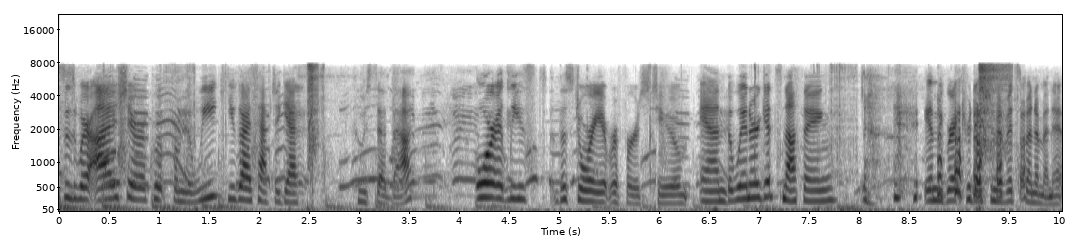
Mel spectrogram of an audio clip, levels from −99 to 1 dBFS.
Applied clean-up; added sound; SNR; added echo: none; Camera; 15 dB; none.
